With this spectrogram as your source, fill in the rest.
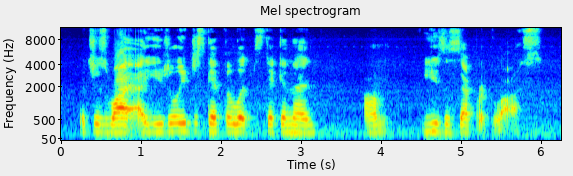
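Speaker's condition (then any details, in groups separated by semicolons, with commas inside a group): Cerebral palsy; physical disability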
